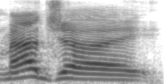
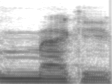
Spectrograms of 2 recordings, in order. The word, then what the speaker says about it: Magi: It's not Magi, you Evangelion dubber. It's, I pronounce it Magi. I'm pretty sure it's Magi. I don't know. You pronounced it Maggie for a while.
